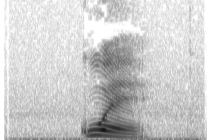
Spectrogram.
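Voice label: "gui4", Chinese pinyin, south, female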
